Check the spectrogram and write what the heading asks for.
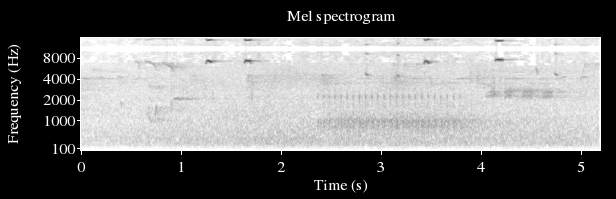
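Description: Birdsong ambience: birds chirping over a steady, even hiss, with a few sharp, loud chirps standing out.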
